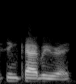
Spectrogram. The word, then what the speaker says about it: Ingabire: I believe, you know, they let me pronounce it one way for a long time just because they were so glad I was reporting on it. No one corrected me, but I think that the proper pronunciation is Ingabire.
